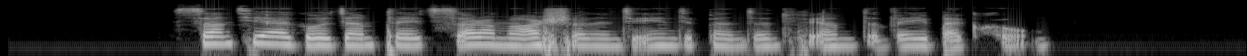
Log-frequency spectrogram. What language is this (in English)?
English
